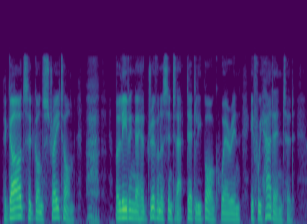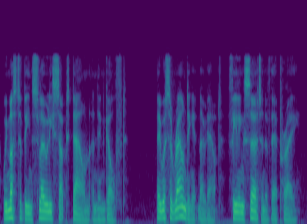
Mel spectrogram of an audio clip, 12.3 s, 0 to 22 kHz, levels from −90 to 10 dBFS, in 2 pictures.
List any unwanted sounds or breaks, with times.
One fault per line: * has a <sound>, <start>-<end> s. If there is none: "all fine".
* has a breath, 1.7-2.1 s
